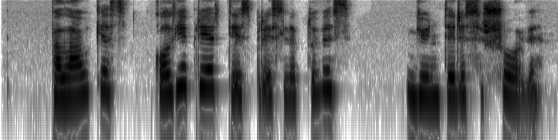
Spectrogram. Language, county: Lithuanian, Panevėžys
